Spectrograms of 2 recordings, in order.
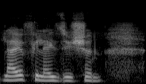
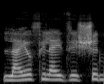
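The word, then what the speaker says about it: lyophilization: आज का मेरा टॉपिक है लायोफिलाइजेशन। लायोफिलाइजेशन या फिर लियोफिलाइजेशन या लियोफिलाइजेशन, इसको अलग तरीके से या कई तरीकों से प्रोनाउंस करा जाता है।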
